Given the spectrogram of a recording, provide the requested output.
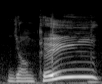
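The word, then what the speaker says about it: YVNGKING: Yoning. Right. Um, it's spelled Y V N G K I N G.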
